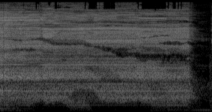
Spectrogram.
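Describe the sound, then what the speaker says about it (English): A heat gun blows a steady, loud hiss of hot air onto a solder sleeve joining two wires for a Jayco caravan motion-sensing light, running continuously before cutting off near the end. "now we just simply get our heat gun, or you could probably use a hairdryer if you haven't got a heat gun, and you just heat it up"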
